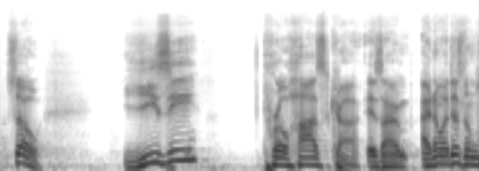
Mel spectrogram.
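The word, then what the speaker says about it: Jiří Procházka: It's spelled J-I-R-I, but it's got all kinds of squiggly lines on the top of it. I am told it is pronounced Yizi Prohazka.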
